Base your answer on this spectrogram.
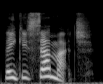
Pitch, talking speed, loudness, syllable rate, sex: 300 Hz, 230 wpm, -17 LUFS, 4.4 syllables/s, female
